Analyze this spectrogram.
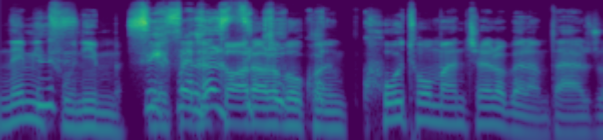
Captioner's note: laughs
